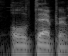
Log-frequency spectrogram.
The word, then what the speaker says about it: Aldebaran: Aldebaran Yeah, whiskey. that's how you pronounce it.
